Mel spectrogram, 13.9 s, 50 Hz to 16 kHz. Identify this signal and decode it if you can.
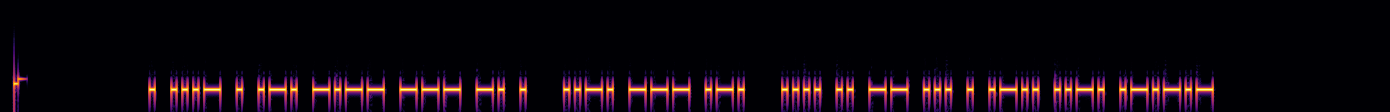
Morse code, heard as a keyed tone, about 23 wpm, 700 Hz. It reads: EVERYONE FOR HIMSELF.
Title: Sentences from Top 1600 Words 22wpm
